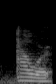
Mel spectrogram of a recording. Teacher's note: even though it starts with an h it's not pronounced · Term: the h is silent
